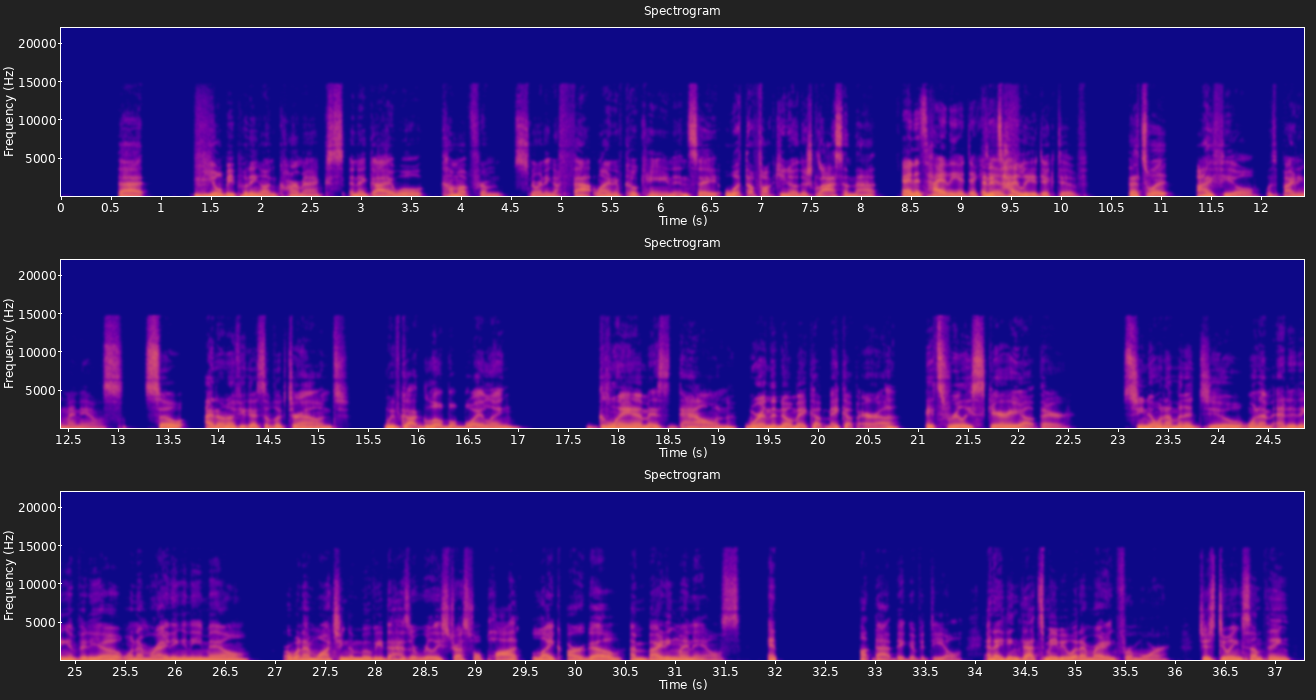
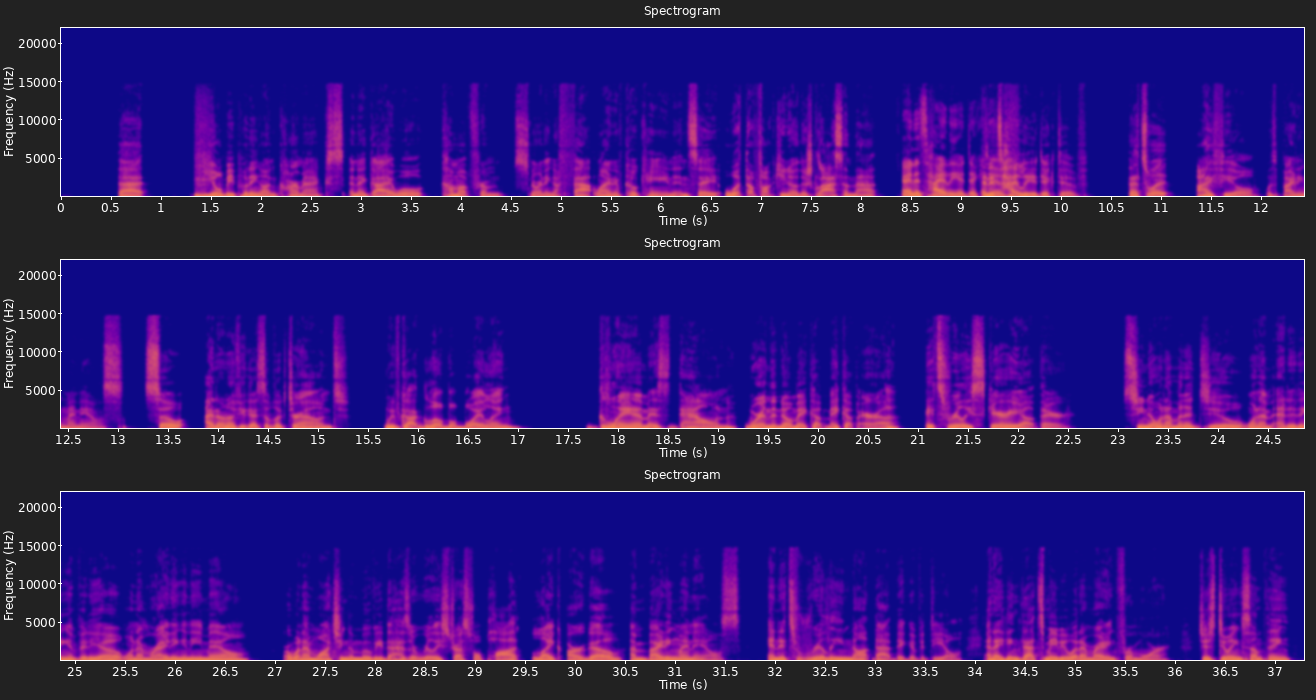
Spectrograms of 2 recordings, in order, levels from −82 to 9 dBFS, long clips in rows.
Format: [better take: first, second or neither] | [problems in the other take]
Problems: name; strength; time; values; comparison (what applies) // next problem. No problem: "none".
second | audio cutting out; at 32 s for 1 s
